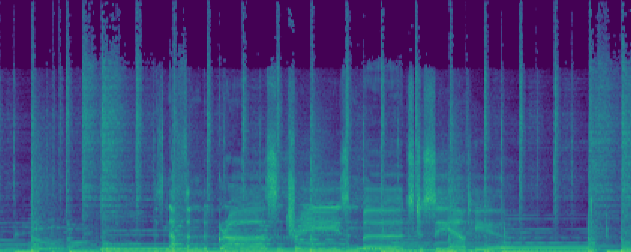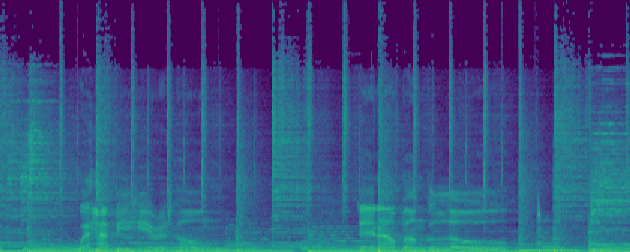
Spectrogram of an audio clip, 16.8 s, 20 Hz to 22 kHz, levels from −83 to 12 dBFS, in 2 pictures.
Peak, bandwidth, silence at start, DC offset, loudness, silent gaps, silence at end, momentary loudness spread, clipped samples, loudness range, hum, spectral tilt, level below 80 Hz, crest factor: -2 dBFS; over 20 kHz; 0 s; under 0.1%; -19 LUFS; none; 0 s; 5 LU; under 0.1%; 3 LU; none; -4.5 dB/octave; -30 dBFS; 18 dB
